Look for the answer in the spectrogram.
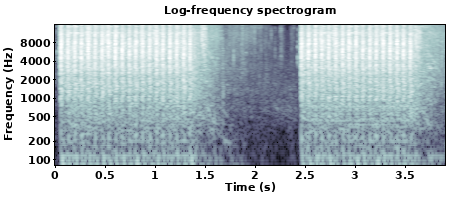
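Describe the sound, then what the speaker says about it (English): Rapid automatic fire from an HRM9 in a video game, a dense buzzing stream of ray-gun-like shots that stops briefly and resumes, loud and close with no voices. "Has a really cool sound effect. Sounds like I'm shooting a ray gun or something."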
